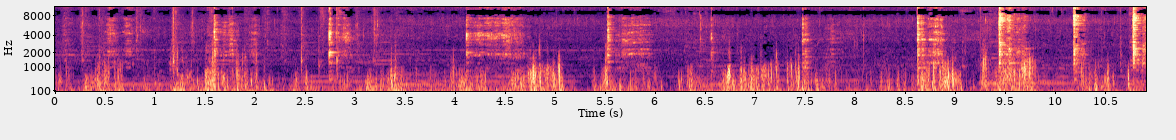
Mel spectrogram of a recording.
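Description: A metal spatula and slotted spoon scraping and clinking against a large, shallow steel pan as fritters are stirred and turned, in irregular strokes.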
